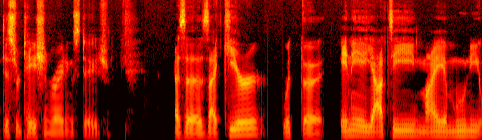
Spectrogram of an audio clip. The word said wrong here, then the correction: Inayati Maimuni: Order, did I say that right? – Inayati Maimuni, close.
